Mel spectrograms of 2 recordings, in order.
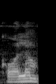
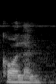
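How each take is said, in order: First: The word ends with an m sound. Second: The word ends with an n sound. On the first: The speaker calls it right. "कॉलम पढ़ा गया" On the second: The speaker calls it wrong. "ना कि कॉलन"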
